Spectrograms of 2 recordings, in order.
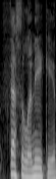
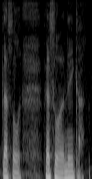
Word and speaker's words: Thessaloniki: But that's why the Holy Spirit, through Paul, said to the church at Thessalonica and in the city of Thessaloniki, and that's the proper Greek pronunciation, but it's not Thessalonica.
